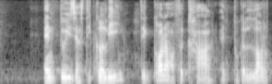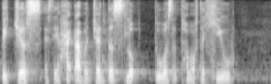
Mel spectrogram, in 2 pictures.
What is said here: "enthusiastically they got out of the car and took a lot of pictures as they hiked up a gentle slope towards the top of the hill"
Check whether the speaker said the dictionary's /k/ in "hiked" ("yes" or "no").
no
